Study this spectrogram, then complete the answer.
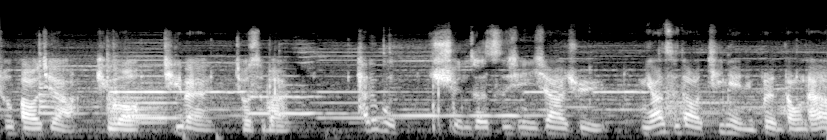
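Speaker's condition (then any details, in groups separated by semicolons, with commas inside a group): No condition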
